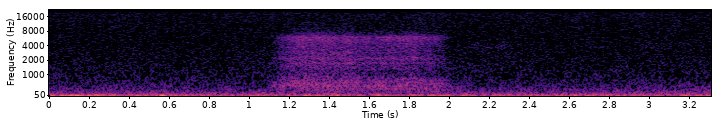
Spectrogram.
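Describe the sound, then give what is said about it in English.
A single soft breath, a gentle airy hiss lasting under a second, is heard alone over a quiet background while lying comfortably on a bed during a relaxation exercise. “the sound of the breath as it enters your body. And the sound it makes when it leaves your body.”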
